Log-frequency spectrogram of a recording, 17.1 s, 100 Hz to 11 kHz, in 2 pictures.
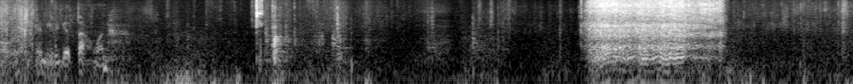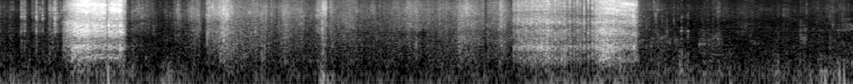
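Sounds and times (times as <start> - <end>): cordless mini chainsaw running: 5.8 - 7.3, 9.2 - 9.8, 13.6 - 15.0.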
